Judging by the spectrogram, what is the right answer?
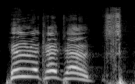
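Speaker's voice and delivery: high, slow effeminate voice with mock Spanish; hammed-up effeminate fake Spanish, high and slow; Tim Kaine impression. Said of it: "my Herman Tim Kaine character".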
